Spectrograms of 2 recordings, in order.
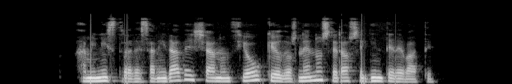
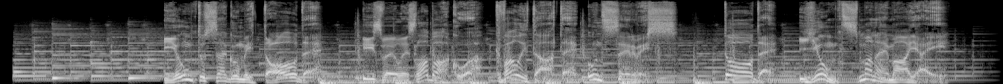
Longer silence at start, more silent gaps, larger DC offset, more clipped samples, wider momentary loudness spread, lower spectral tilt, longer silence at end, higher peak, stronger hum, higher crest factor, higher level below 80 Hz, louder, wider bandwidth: first, 0.75 s vs 0.15 s; neither; neither; neither; about the same, 6 LU vs 7 LU; first, -5.5 dB/octave vs -4 dB/octave; first, 0.8 s vs 0.2 s; about the same, 0 dBFS vs 0 dBFS; neither; about the same, 14 dB vs 12 dB; second, -46 dBFS vs -26 dBFS; about the same, -13 LUFS vs -12 LUFS; second, 9.4 kHz vs over 20 kHz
